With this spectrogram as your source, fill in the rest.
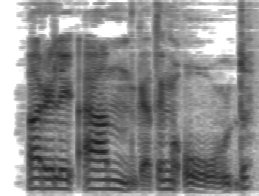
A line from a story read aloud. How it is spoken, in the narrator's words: muttered Boaz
